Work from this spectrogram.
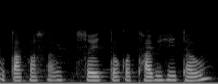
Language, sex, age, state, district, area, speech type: Odia, female, 18-30, Odisha, Bargarh, rural, spontaneous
